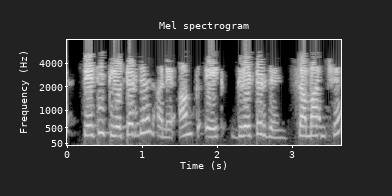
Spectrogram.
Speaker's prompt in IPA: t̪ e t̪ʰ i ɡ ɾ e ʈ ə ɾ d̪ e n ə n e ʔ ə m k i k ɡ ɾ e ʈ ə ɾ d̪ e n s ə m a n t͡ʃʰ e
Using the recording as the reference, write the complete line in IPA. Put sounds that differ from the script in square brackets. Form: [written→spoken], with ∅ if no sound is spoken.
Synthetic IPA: t̪ e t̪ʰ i ɡ ɾ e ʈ ə ɾ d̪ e n ə n e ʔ ə [m→ŋ] k [i→e] k ɡ ɾ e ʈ ə ɾ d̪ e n s ə m a n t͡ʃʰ e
